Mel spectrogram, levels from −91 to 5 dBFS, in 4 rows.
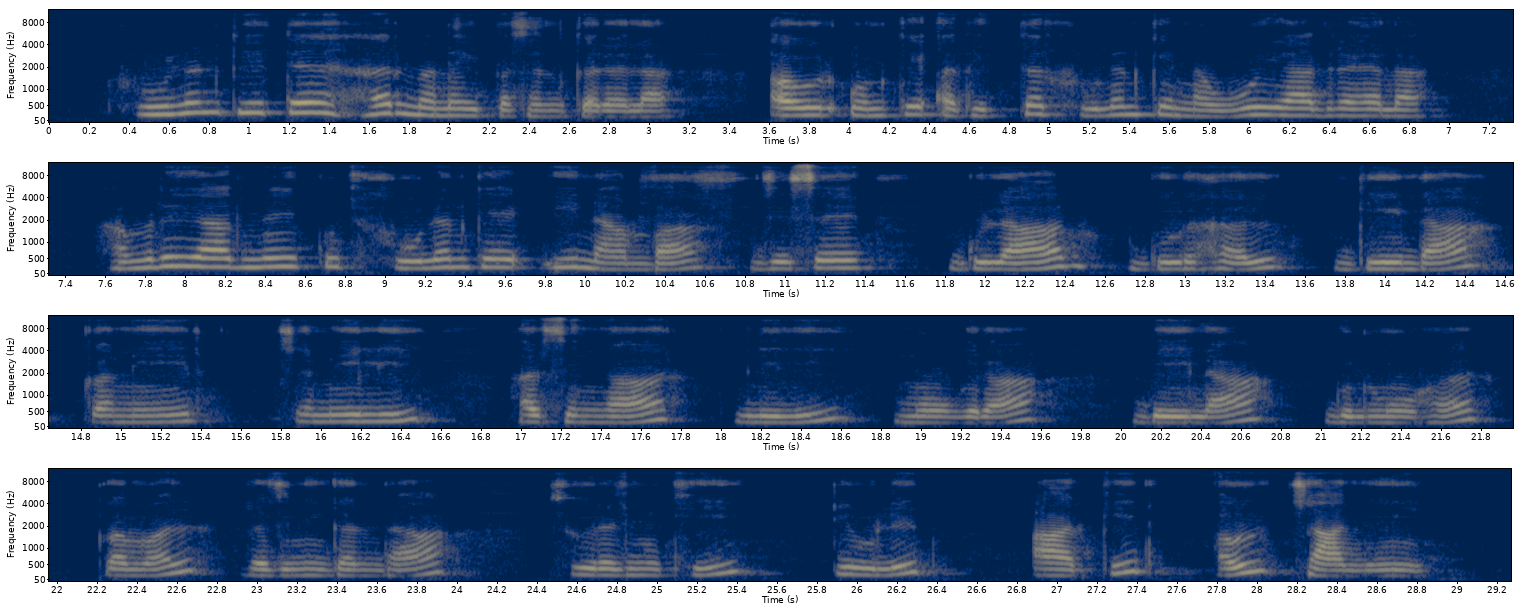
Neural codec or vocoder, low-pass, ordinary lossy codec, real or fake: codec, 24 kHz, 6 kbps, HILCodec; none; none; fake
